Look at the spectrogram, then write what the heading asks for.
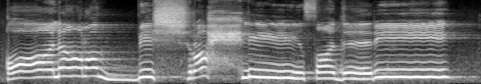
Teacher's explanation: Bila saya sampai huruf shin, saya panjangkan bunyi shin, saya lepaskan suara shin. · pada huruf shin dan juga huruf ha, saya panjangkan suara pada huruf tersebut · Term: huruf syin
